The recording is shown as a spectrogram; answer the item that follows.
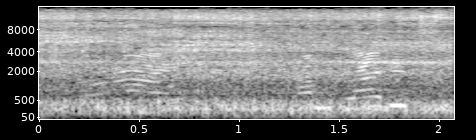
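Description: Soundtrack of an outdoor phone video starting to play over a screen share: steady background noise that starts suddenly, with a voice speaking faintly under it.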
